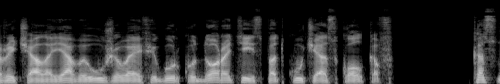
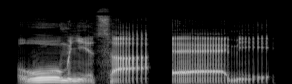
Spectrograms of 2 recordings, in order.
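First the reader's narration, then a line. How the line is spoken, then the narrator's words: King's purring. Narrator (Russian): промурлыкал король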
